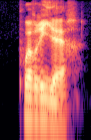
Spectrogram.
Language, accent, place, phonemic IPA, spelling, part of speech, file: French, France, Lyon, /pwa.vʁi.jɛʁ/, poivrière, noun, LL-Q150 (fra)-poivrière.wav
- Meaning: 1. pepper field 2. pepper pot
